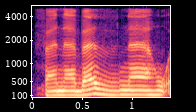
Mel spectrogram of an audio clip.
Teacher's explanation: فنبذنا، الذال ليست من حروف قطب جد، ها، الذال ليس فيها قلقلة، امسك الذال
